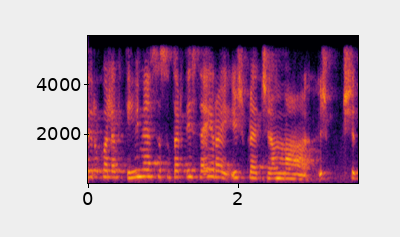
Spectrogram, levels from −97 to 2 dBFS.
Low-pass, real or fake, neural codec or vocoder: 5.4 kHz; fake; vocoder, 22.05 kHz, 80 mel bands, WaveNeXt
